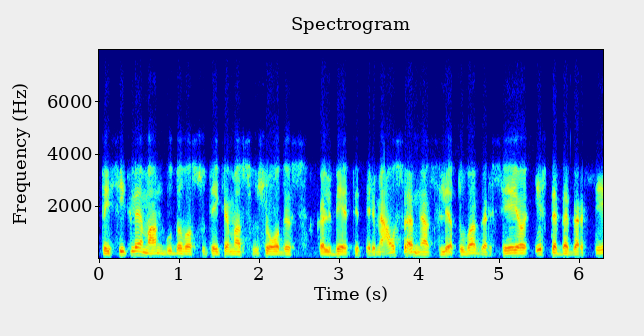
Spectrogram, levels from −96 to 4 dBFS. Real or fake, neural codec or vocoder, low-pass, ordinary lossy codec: real; none; 7.2 kHz; Opus, 24 kbps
